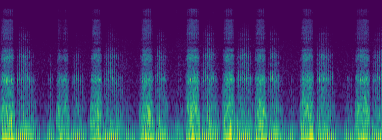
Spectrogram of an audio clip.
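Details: Iris, a pet cat, purrs in a calm, relaxed moment, heard at close range: deep rumbling vibration rising and falling with each breath in regular surges roughly every second, with no other sounds.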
